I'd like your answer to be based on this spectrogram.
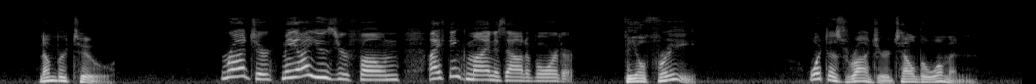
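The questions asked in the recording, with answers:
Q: What does Roger tell the woman?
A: She is welcome to use his phone.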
